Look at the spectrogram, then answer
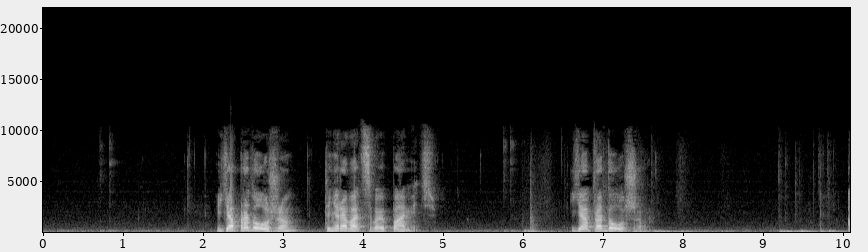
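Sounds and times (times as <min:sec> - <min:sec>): computer keyboard keystrokes: 0:00.7 - 0:01.0, 0:05.7 - 0:06.2, 0:09.2 - 0:10.0.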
